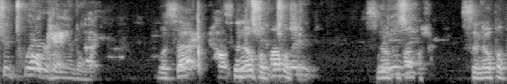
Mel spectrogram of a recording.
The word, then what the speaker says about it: Sinopa: Sonopa Publishing.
